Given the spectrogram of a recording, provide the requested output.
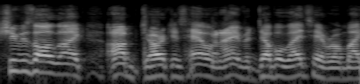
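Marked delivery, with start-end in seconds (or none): none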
